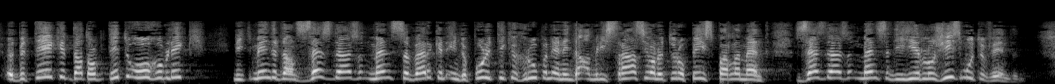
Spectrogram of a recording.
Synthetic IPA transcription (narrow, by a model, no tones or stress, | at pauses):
ɦəd̚bəteːkənt̚dɑtɔb̚dɪtoːɣənblɪk | nitmɪndərdɑnzɛzdœɥzəntmɛnsənʋɛrkənɪndəpolitikəɣrupənɛnɪndəɑtminist̪raːsivɑnɦətøːɾopeːspɑrləmɛntzɛzdœɥzəntmɛnsəndiɦiːrloʒismutənvɪndən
